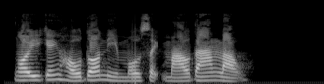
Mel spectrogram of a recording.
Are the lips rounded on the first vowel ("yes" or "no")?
yes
